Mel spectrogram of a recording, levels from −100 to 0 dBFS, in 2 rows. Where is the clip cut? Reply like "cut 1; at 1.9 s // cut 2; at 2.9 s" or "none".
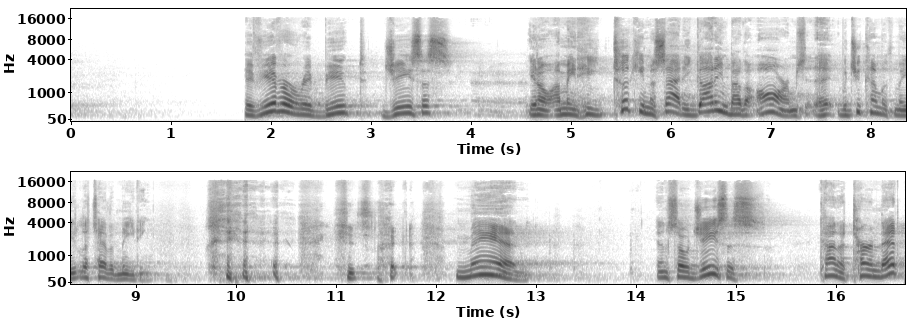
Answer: cut 1; at 4.6 s // cut 2; at 14.1 s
